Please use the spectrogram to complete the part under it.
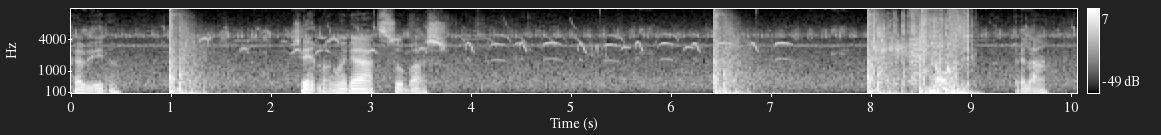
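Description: Pistol shots ring out one at a time.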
